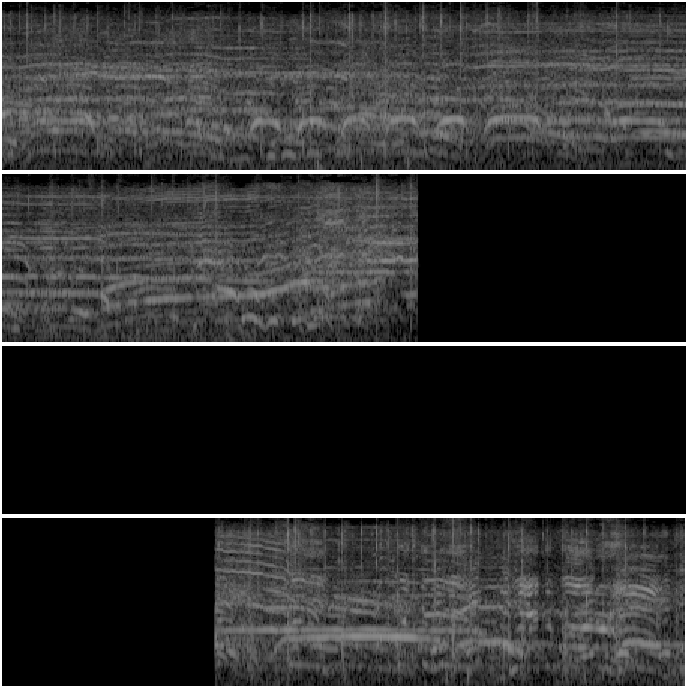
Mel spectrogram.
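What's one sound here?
Young girls shout and cheer outdoors.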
